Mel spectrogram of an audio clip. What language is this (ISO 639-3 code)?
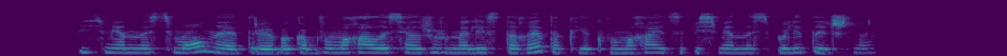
bel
